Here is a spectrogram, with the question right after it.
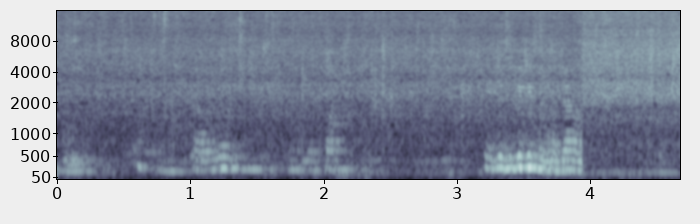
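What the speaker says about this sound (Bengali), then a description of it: "সমস্ত সবজি যেগুলো কাটা হয়েছে, পেঁয়াজ, সমস্ত কিছু ঢেলে দেওয়া হচ্ছে গরম তেলের মধ্যে।" Chopped vegetables and onions tipped into hot oil and frying, a steady close sizzle that swells louder near the end, with faint stirring and no talk.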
